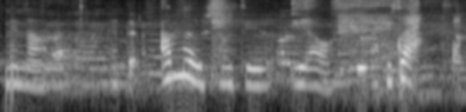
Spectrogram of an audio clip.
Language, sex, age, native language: Icelandic, female, 13, Icelandic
